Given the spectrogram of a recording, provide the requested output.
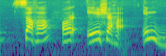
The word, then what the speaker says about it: एषः: यहाँ पर श, ये जो मूर्धन्य इसका उच्चारण है, मूर्धन्य में हमारी जिह्वा ऐसी रोटेट होती है जिसको रेट्रोफ्लेक्स कहते हैं। एषः, एषः।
